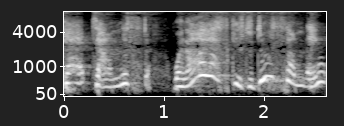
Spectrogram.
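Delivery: hushed whisper. Retelling telling Daisy to get down the stairs, retelling a whisper. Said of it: "and I'm whispering still".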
